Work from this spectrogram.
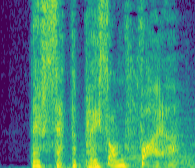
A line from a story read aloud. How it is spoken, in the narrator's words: gasped Biggles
